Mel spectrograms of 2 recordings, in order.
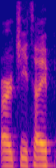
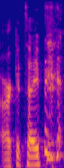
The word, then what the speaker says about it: archetype: appreciate that Archie type is both he is an Archie type, but it's also an incorrectly pronounced archetype. Archetype.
